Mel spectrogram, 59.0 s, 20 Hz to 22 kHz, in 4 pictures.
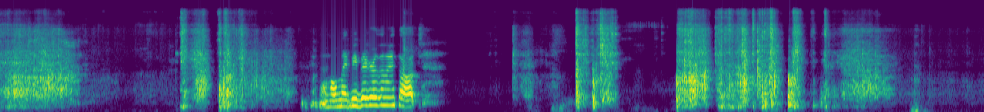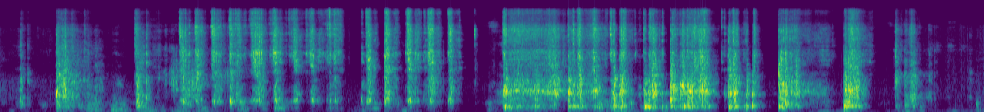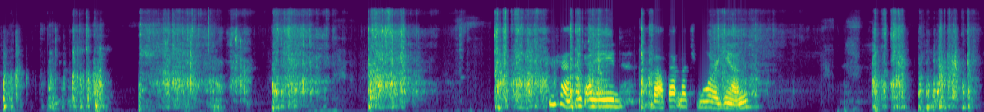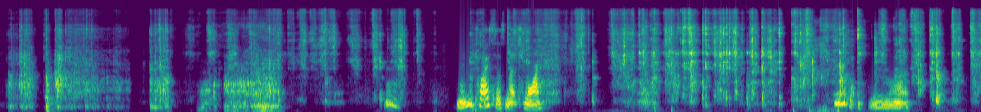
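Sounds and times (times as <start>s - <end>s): trowel scraping concrete in bucket: 0.0s - 6.6s, 7.6s - 58.9s.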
